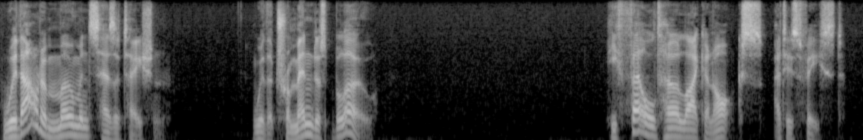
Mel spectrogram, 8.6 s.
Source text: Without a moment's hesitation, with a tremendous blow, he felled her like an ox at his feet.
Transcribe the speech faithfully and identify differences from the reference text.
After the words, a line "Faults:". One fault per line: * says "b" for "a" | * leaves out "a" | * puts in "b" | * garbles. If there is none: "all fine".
Without a moment's hesitation, with a tremendous blow, he felled her like an ox at his feast.
Faults:
* says "feast" for "feet"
